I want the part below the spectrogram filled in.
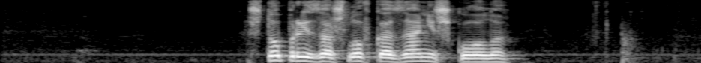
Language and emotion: Russian, neutral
